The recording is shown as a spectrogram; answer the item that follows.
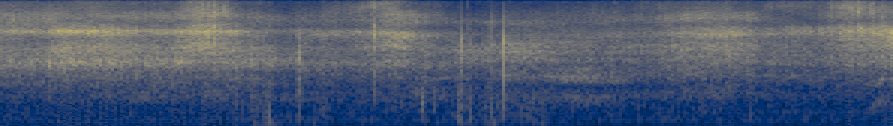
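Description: Hand-pump pressure sprayer spraying water in a steady hiss, with a few faint clicks in the middle.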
